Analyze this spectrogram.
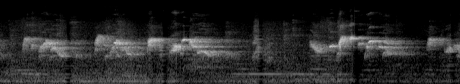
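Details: Three Red-whiskered Bulbuls (jambul) in daily singing training give bright warbled phrases that rise and fall, each about a second long, separated by short pauses.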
